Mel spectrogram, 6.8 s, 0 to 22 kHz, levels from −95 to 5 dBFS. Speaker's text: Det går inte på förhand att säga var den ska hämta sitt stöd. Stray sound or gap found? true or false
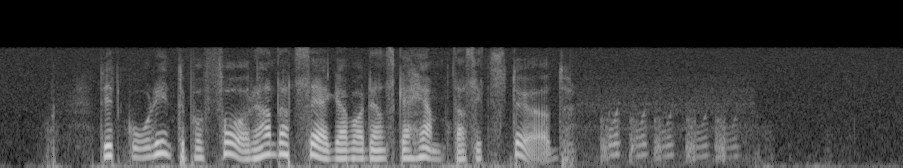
true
